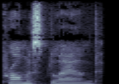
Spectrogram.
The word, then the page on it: promised land: American English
